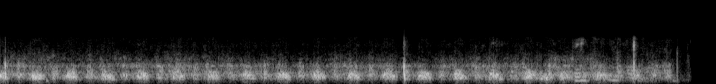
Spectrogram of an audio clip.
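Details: Rapid, regular whooshing pulses at about 170 per minute: fetal heartbeat picked up by handheld Doppler, a first baby.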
